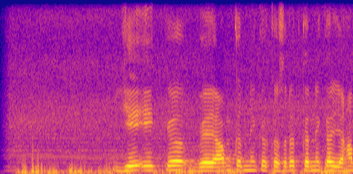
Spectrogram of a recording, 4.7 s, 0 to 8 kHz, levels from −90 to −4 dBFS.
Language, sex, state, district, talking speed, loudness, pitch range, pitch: Hindi, male, Chhattisgarh, Rajnandgaon, 125 wpm, -14 LUFS, 185-200 Hz, 195 Hz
